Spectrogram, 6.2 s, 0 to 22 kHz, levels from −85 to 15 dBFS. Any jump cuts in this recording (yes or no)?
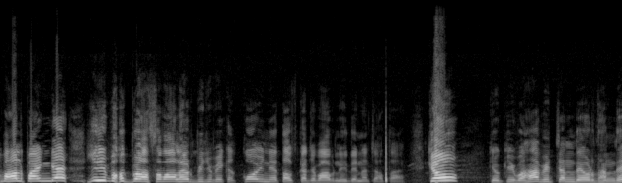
no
